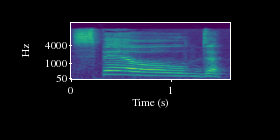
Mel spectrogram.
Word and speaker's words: spilled: i tagged the clothing spill ends with a voiced l sound spill so it becomes spilled i spilled the juice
